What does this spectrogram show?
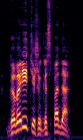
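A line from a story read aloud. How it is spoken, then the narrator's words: Loud. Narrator (Russian): Карабанов громко сказал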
